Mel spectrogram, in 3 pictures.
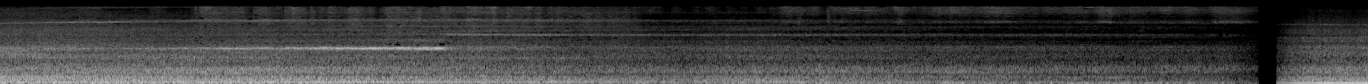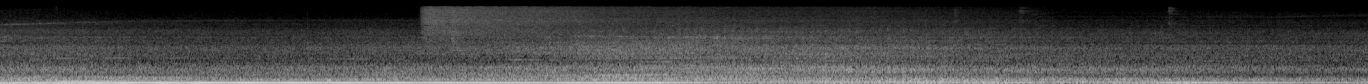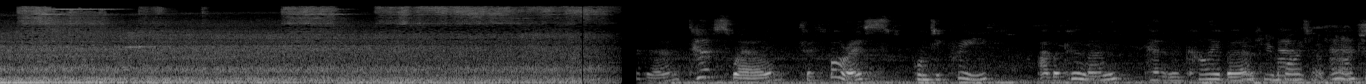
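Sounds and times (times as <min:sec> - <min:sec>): train deep drone: 0:12.8 - 0:27.6
air brake hiss: 0:17.9 - 0:19.4.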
